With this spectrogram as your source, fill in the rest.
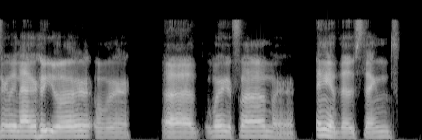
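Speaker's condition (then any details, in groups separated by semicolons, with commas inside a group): Spinal muscular atrophy; from birth, paralyzed neck down, full sensation, overnight breathing machine, hospital bed, wheelchair, parents as caregivers; can be a little difficult to understand at times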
